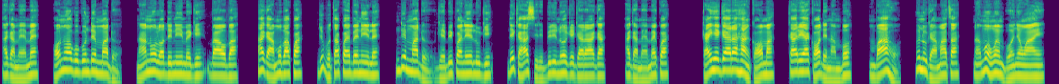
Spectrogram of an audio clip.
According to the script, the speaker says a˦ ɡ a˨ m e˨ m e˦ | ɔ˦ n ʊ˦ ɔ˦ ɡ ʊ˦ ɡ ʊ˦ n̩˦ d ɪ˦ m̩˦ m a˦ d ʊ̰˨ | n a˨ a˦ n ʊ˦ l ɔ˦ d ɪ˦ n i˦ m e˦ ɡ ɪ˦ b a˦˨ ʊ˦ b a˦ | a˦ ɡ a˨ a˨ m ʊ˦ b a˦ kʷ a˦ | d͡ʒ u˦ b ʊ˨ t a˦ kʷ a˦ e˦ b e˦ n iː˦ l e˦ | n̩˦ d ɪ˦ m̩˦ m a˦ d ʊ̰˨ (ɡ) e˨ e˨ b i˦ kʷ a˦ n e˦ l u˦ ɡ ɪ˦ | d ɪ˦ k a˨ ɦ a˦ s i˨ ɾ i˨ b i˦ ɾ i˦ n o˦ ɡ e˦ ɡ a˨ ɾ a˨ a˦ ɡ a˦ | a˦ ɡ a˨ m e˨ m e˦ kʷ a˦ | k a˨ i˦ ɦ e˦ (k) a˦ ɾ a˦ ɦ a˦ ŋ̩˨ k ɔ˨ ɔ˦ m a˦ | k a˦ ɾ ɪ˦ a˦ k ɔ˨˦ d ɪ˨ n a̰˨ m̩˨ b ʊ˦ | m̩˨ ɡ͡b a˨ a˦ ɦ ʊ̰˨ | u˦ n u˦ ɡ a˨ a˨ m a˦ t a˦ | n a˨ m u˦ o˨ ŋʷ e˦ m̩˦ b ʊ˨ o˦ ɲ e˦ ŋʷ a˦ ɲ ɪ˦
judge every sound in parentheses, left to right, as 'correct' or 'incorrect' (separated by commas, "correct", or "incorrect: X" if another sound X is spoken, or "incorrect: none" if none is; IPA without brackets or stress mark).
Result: correct, incorrect: ɡ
